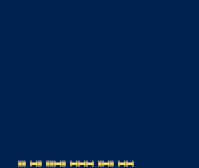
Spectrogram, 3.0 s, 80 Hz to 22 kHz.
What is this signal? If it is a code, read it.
Morse code, heard as a keyed tone, about 40 wpm, 700 Hz. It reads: INFORM
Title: Six Letter Words - 40wpm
